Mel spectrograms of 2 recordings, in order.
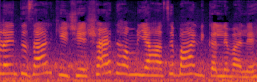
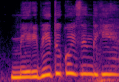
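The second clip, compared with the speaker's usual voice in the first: plain reading voice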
